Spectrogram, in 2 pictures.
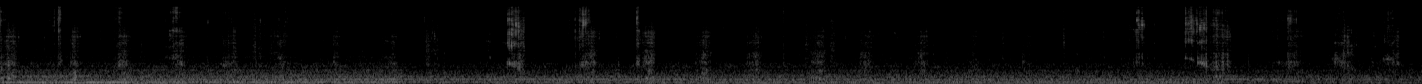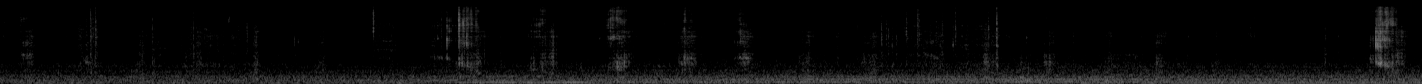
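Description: A person chewing crunchy SunChips and a sub sandwich, with sharp, irregular crunches throughout. The loudest crunches come about twelve seconds in, about nineteen seconds in, and near the end.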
